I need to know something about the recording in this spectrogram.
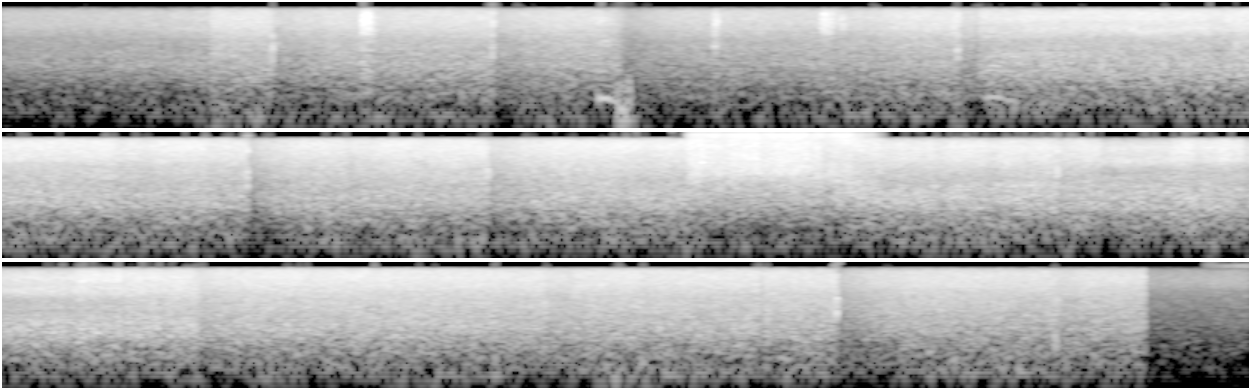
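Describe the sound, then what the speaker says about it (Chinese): Waterfall in a forest recreation area roars loudly and continuously, a broad rushing wash with occasional clicks and knocks from nearby movement, no talking. "下面是处女瀑布，前面是满月圆瀑布。"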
